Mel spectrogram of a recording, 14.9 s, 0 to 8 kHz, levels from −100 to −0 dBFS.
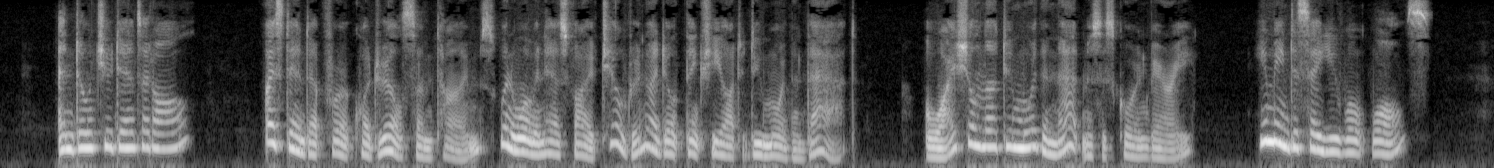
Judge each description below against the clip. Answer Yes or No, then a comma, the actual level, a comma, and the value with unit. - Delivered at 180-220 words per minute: Yes, average, 185 wpm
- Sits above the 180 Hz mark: Yes, high, 190 Hz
